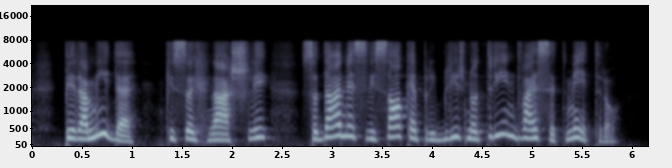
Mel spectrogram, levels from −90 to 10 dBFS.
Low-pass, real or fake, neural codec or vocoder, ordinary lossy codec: none; fake; codec, 16 kHz, about 1 kbps, DyCAST, with the encoder's durations; none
